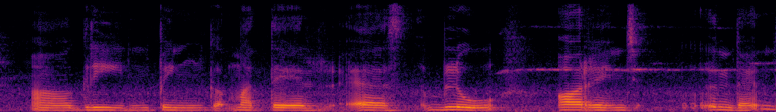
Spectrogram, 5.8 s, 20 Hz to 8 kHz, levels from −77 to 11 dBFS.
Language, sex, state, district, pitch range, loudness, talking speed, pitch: Kannada, female, Karnataka, Koppal, 170-180 Hz, -19 LUFS, 80 wpm, 170 Hz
